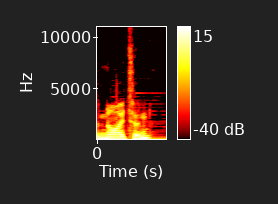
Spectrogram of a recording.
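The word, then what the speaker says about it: Niton: So we're walking across this field and then dropping down into Knighton, which is spelled N-I-T-O-N.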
